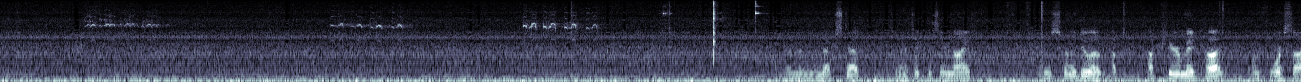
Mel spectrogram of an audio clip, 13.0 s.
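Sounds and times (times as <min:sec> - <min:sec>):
small bird chirping: 0:00.8 - 0:01.8, 0:03.3 - 0:04.2, 0:05.2 - 0:06.1.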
